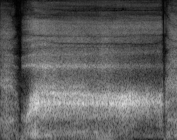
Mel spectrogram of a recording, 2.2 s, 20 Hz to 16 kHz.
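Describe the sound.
A voice makes a long, steady breathy roar, fairly loud, imitating 10,000 people rushing into an arena shouting, with a brief intake of breath before it and a short pause near the end.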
